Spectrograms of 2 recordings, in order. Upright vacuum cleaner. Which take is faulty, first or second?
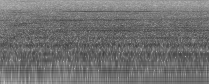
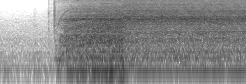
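second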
